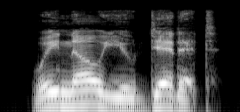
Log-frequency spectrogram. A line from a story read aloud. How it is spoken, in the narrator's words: Ted said sternly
